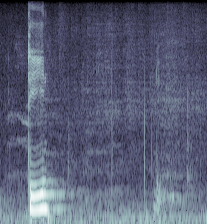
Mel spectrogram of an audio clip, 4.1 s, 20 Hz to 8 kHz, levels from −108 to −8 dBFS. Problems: none marked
